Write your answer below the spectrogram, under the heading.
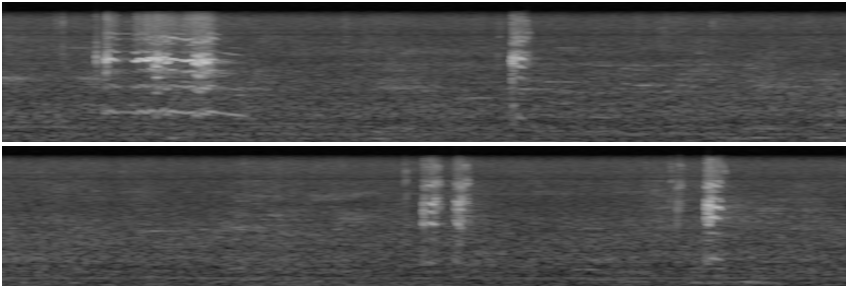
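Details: Barking female house cat: a brief harmonic chirping call, then several clipped, staccato bark-like yaps spaced a few seconds apart, each sharp and sudden against low background hum.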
